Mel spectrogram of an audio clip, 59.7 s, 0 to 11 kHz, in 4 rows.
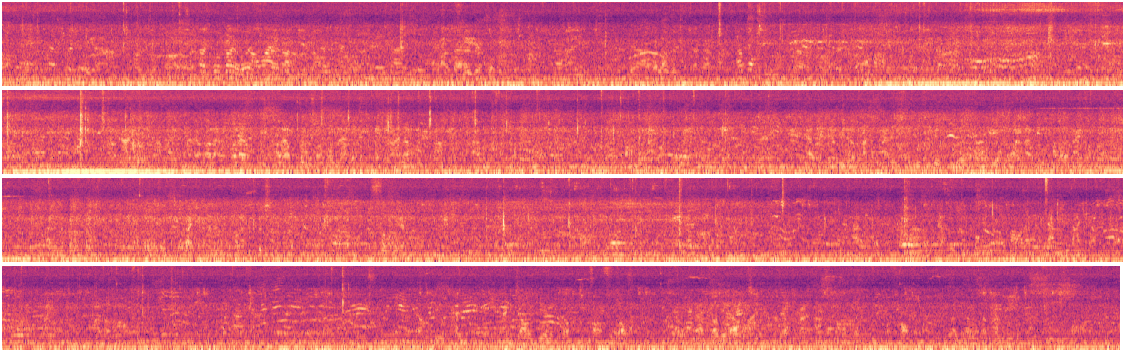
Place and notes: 100台灣台北市中正區東門里 - Hot noon
Visitors taking a break chat, Sony PCM D50 + Soundman OKM II
Zhongzheng District, Taipei City, Taiwan, 18 August 2013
